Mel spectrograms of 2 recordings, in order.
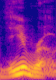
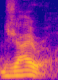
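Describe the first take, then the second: First: "gyro" as YEE-roh; correct pronunciation. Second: "gyro" as JAI-roh; wrong pronunciation shown. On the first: Host learns what to say, YEE-roh. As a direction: open "gyro" on a Y sound. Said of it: "what I'm supposed to be saying". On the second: Host names the old mistake, JAI-roh. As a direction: open "gyro" on a hard J sound. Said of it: "I've been saying gyro this whole time". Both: Shown as a demonstration.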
